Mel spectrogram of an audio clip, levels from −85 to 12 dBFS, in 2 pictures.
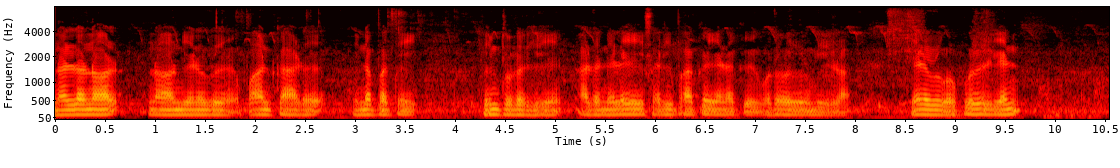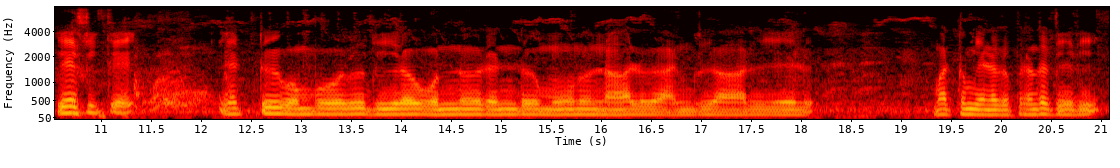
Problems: background sounds at intervals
